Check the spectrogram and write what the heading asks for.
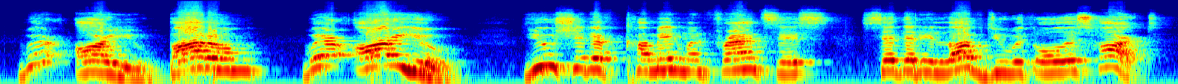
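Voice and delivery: loud, high call for a missing actor. Acted. Director calling out for Bottom to come in. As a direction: call out across the stage.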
